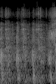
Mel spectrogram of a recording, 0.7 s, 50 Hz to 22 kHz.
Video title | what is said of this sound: Grenade Hydra 6 Protein Chocolate Charge Flavor Review - JS Fitness | you can hear them chocolate pieces hitting the top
